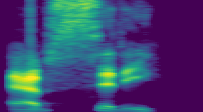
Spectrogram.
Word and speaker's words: Abcde: It is pronounced Ab-City. Ab-City. So A B C D E. Ab-City.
